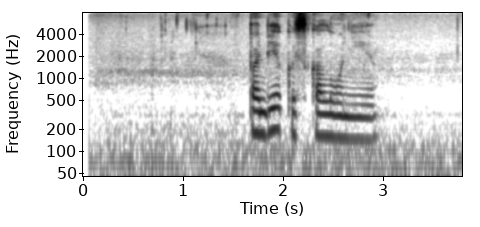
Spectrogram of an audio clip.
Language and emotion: Russian, neutral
